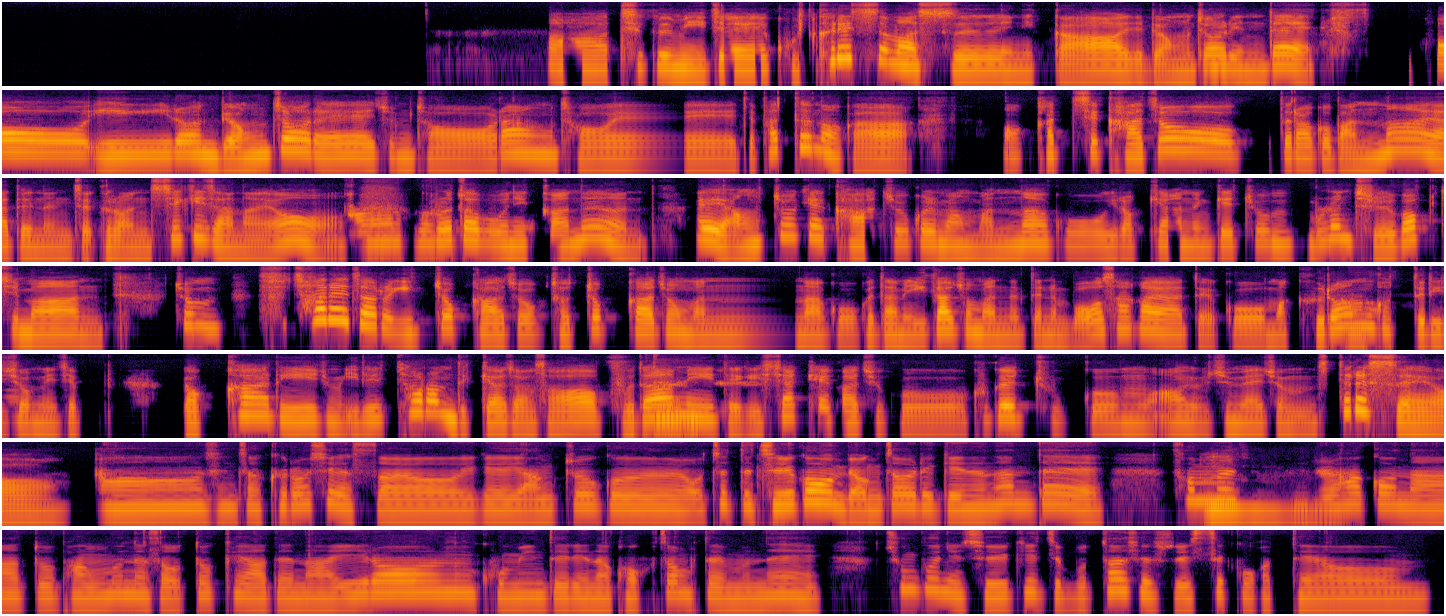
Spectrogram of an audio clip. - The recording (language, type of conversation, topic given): Korean, advice, 명절에 가족 역할을 강요받는 것이 왜 부담스럽게 느껴지시나요?
- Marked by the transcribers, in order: other background noise; distorted speech; "수차례" said as "수차례자로"; tapping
